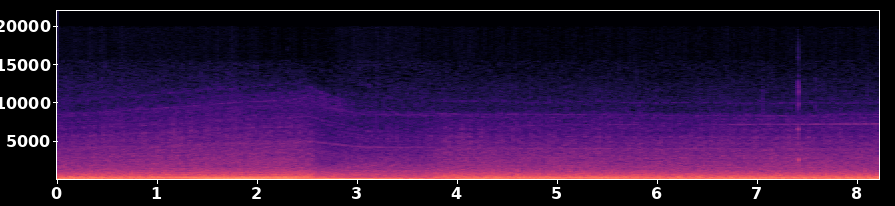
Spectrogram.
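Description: A heavy truck engine in American Truck Simulator drones steadily as it labors up a snowy hill with slipping tires, easing slightly partway through, with no talk.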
